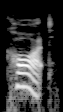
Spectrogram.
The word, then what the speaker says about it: caught: past and past participle this can be spelled o u ght or a u ght but the pronunciation is the same bring brought brought bu bought bought catch caught caught fight fought fought seek sought sought teach taught taught think thought thought remember that the g is silent in these verbs verbs with three different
